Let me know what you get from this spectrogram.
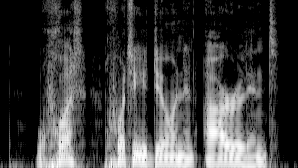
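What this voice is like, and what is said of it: Attempted Irish accent. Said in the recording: “I can't do an Irish accent. Maybe I can.”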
